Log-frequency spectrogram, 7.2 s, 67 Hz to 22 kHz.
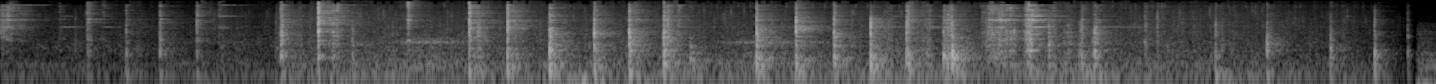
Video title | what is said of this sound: Jarrets de porc croustillants au four / Sweinhaxn allemand pour Oktoberfest - Recette # 208 | il y a une couenne super croustillante autour de chaque jarret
